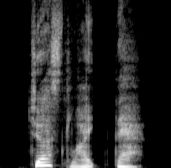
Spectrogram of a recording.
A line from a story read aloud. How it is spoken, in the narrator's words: she whispered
